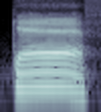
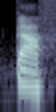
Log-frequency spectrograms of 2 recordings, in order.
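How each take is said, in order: First: ক্যাফ with light k and fronted ae; thin kaf. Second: কাফ with a broad open aa; wrong kaf. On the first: Teacher showing the correct letter, thin ক্যাফ. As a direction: draw ক্যাফ out thinly. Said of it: "পাতলা সাউন্ডে". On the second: Teacher showing the mistake, broad-vowel কাফ. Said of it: "এমনটি হবে না". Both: Shown as a demonstration.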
